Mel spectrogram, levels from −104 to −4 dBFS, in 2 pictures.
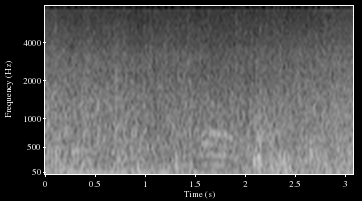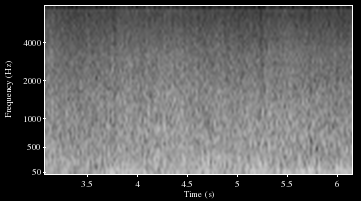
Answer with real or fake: fake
